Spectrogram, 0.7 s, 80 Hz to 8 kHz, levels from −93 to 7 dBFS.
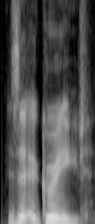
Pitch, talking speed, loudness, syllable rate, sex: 145 Hz, 250 wpm, -15 LUFS, 6.6 syllables/s, male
